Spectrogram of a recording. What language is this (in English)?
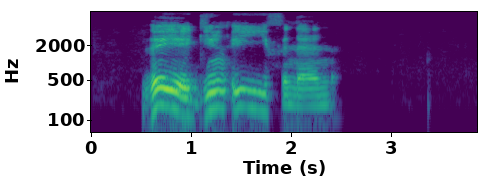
Kabyle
